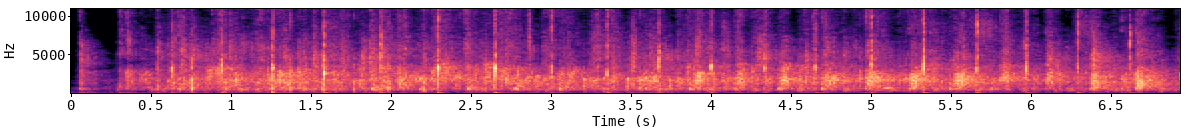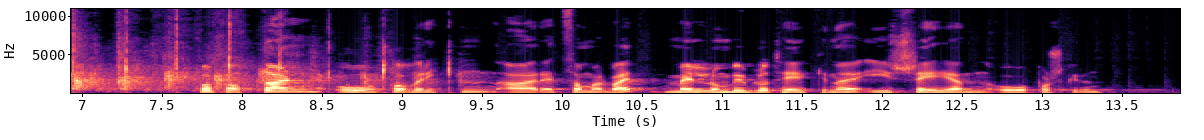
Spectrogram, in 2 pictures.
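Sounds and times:
live audience applause in a circus tent: 0.0s - 9.4s
speech: 7.7s - 13.6s.

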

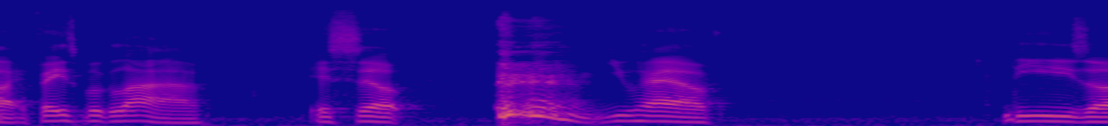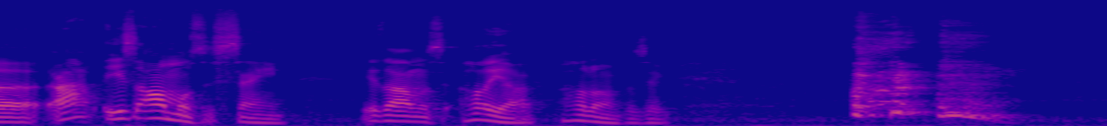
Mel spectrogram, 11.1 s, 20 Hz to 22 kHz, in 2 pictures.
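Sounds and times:
speech: 0.0s - 3.6s, 5.0s - 9.1s
harsh rough throat clearing: 2.5s - 3.0s, 9.8s - 10.7s.

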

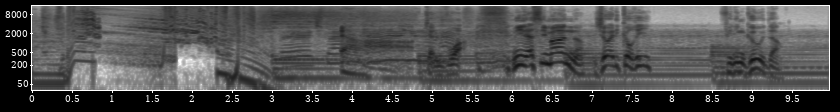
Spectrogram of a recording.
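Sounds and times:
DJ turntable scratching: 0.0s - 4.8s
speech: 5.0s - 7.8s, 8.6s - 9.4s.

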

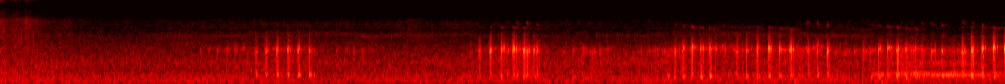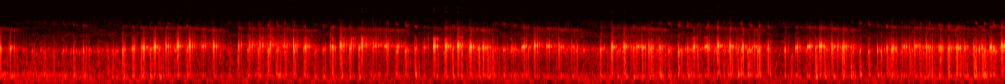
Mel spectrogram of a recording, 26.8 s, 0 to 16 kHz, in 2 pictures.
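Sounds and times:
frogs croaking at a pond on a spring evening: 1.5s - 26.8s
low soft hum: 11.4s - 15.8s.

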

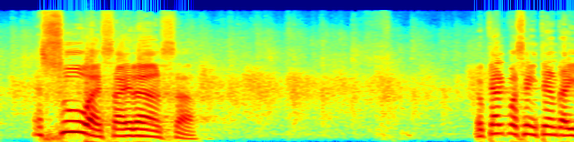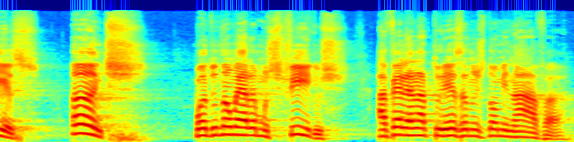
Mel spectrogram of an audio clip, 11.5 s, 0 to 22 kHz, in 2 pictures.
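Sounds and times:
audience applauding: 0.0s - 5.4s
speech: 0.3s - 2.1s, 4.8s - 7.1s, 7.7s - 11.4s.

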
